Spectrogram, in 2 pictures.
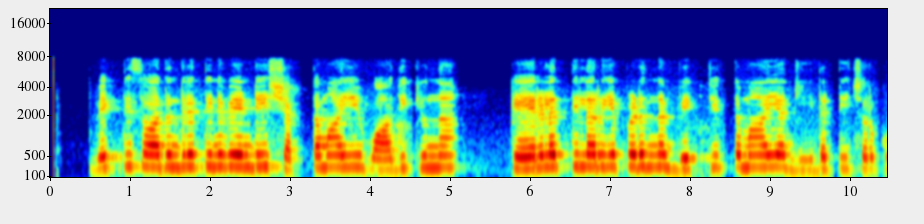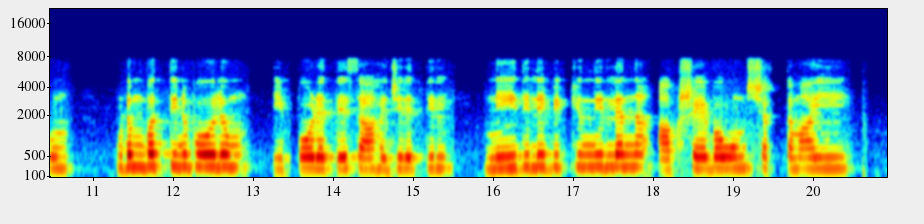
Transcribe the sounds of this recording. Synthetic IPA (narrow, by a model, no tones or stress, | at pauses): ʋjek̚t̪isʋaːd̪ɐnd̪ɾɐt̪ːinuʋe̞ːɳɖiɕɐk̚t̪ɐmaːjiʋaːd̪ʱikʲːunːɐ | ke̞ːɾɐɭɐt̪ːilɐrijɐpːe̞ɽunːɐʋjek̚t̪it̪ːɐmaːjɐɡiːd̪ɐʈːiːt͡ɕːɐrkum | kuɽumbɐt̪ːinupoːlum | ipːo̞ːɻɐt̪ːe̞saːɦɐt͡ɕɐɾjɐt̪ːil | niːðile̞bʱikʲːunːilːe̞nːɨaːkʂe̞ːbɐʋumɕɐk̚t̪ɐmaːji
